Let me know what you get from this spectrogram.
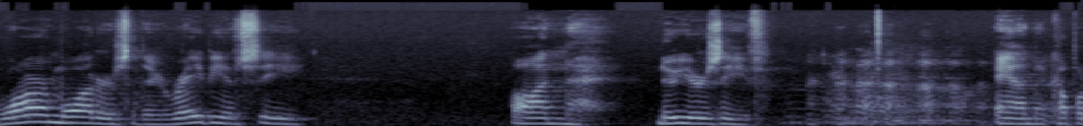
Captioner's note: laughter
